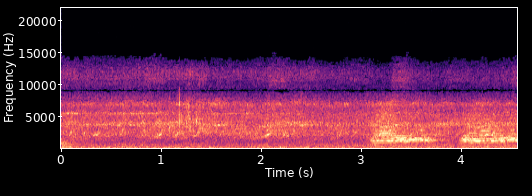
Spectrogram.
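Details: A stray cat hiding under a truck speaks up as someone approaches. Two drawn-out, harmonic meows come in the second half, over steady low outdoor rumble.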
